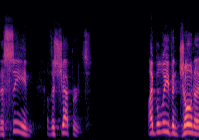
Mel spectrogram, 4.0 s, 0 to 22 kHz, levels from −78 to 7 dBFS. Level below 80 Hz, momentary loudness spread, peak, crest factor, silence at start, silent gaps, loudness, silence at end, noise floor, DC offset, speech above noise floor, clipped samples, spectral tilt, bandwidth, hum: -82 dBFS; 21 LU; -4 dBFS; 20 dB; 0 s; none; -22 LUFS; 0 s; -77 dBFS; under 0.1%; 55 dB; under 0.1%; -2 dB/octave; 13.5 kHz; none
